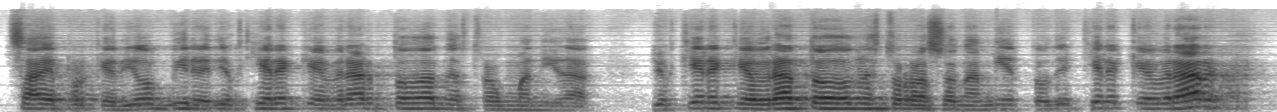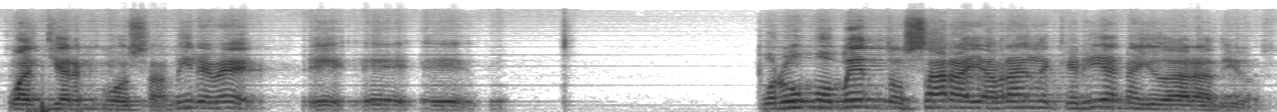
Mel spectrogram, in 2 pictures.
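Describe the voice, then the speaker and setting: A man's voice: high-pitched, normal speed, fairly bright tone, a little hiss or hum. A man with a Honduran accent preaching a sermon to a church congregation, repeating key lines with emphasis. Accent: Honduran Spanish. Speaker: pastor.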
